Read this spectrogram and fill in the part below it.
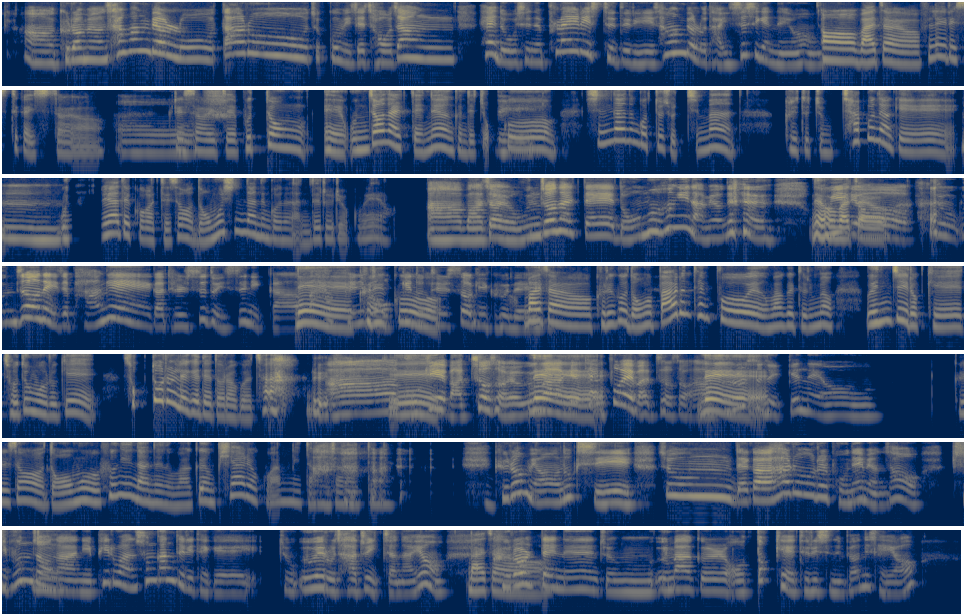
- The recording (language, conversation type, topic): Korean, podcast, 음악으로 기분 전환이 필요할 때 보통 어떻게 하시나요?
- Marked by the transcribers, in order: tapping; teeth sucking; other background noise; laughing while speaking: "나면은"; laugh; laughing while speaking: "차를"; laugh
